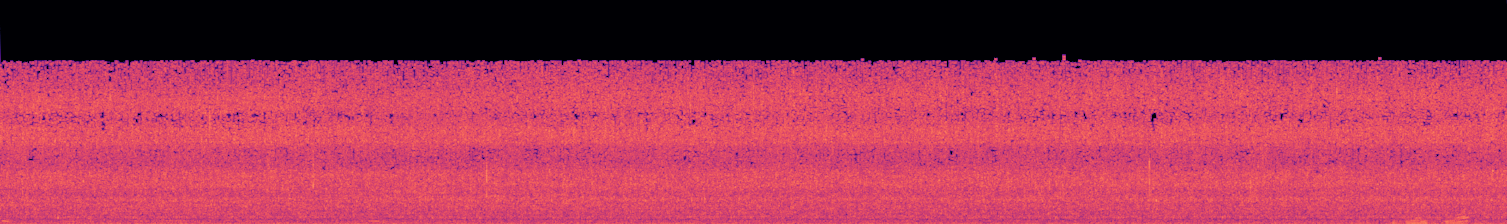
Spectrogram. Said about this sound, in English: It's a lot of water. So beautiful.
